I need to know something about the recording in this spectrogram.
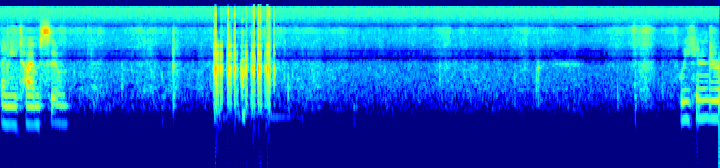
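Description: Soft fabric rustles as small clothes are pulled on.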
